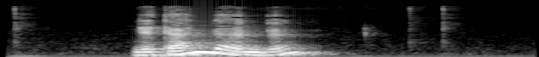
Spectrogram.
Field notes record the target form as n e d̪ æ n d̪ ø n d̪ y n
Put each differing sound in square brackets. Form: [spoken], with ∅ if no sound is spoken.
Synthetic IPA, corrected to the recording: n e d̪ æ n d̪ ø n d̪ y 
